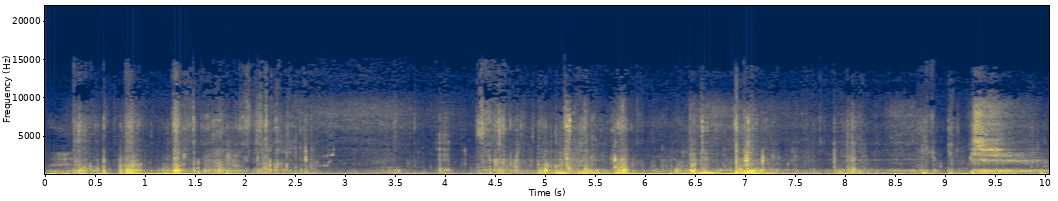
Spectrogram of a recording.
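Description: Handling noise as an upside-down electric mountain bike is turned back onto its wheels on gravel: a run of irregular knocks, rattles and scuffs from the frame, wheels and gravel, with a brief hiss near the end.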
